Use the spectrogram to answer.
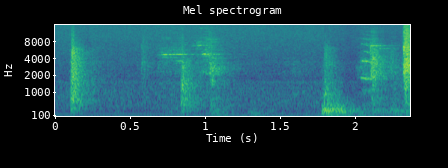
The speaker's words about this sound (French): Sonne à la porte, le voyant vert s'allume. Elle ouvre la porte et la fait entrer.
